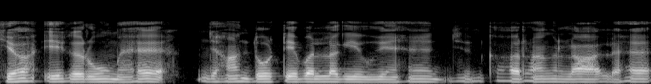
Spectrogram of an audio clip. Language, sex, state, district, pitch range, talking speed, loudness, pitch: Hindi, male, Jharkhand, Deoghar, 125-130 Hz, 140 wpm, -17 LUFS, 125 Hz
